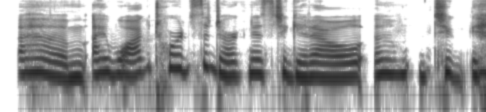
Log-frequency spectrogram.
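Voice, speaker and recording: In a dry, close recording with no echo, a woman with a high pitch and a dark, mellow tone speaks at a fairly slow pace. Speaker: podcast co-host. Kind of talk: reading aloud.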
